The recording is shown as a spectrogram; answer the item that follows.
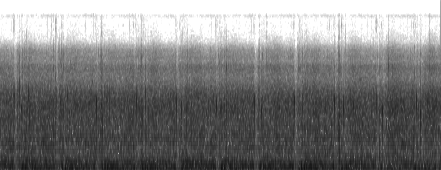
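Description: Large crowd of ice hockey fans in an arena chanting, with evenly spaced beats about three a second running through it.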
